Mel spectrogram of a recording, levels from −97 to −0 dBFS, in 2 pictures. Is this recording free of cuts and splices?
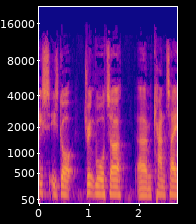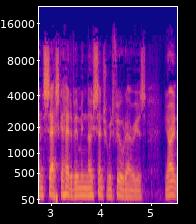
no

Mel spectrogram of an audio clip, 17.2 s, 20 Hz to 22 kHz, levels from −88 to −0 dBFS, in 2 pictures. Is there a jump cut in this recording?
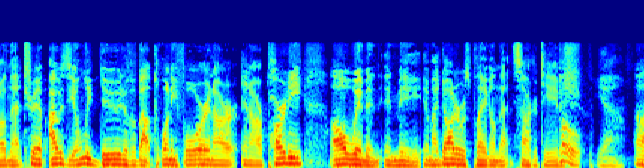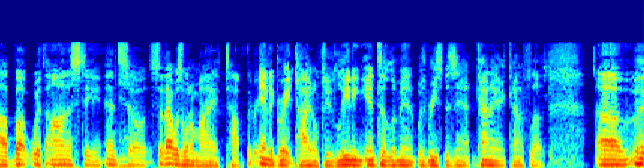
yes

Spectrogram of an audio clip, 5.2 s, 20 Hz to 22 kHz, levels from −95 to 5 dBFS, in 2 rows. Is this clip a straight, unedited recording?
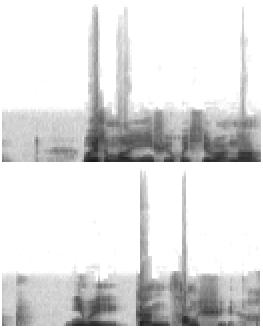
yes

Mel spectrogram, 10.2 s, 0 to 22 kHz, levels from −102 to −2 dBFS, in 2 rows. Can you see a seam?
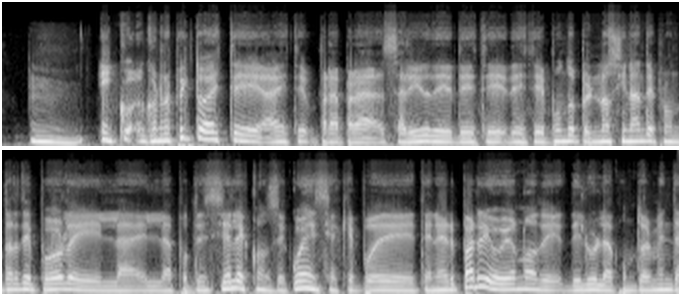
no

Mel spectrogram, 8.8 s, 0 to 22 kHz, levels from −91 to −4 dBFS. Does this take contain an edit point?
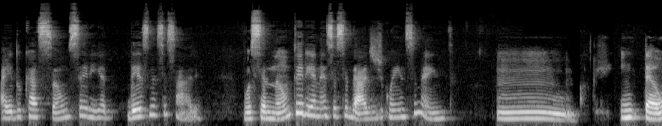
yes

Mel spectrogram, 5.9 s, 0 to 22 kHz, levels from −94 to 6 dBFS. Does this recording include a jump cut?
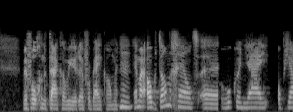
yes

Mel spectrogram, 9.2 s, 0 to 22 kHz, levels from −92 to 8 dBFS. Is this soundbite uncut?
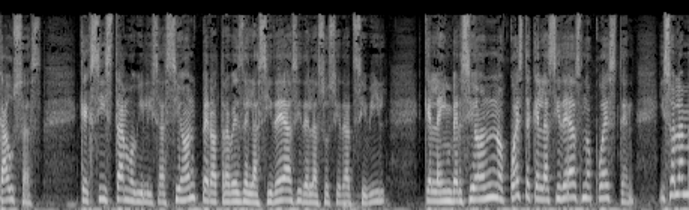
yes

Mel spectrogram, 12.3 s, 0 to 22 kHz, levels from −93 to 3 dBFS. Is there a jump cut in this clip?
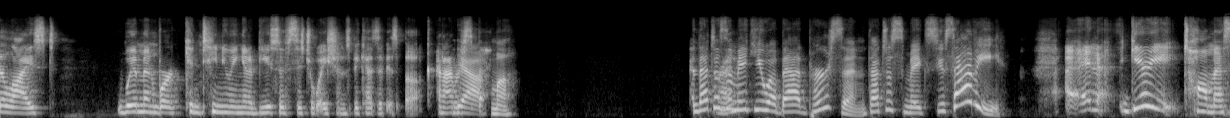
yes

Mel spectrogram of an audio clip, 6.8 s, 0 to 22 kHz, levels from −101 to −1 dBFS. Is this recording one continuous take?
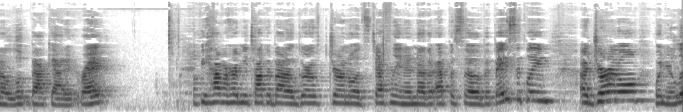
no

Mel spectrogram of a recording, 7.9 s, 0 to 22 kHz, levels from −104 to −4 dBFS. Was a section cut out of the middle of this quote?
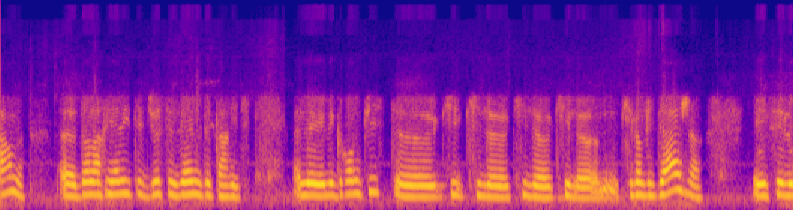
yes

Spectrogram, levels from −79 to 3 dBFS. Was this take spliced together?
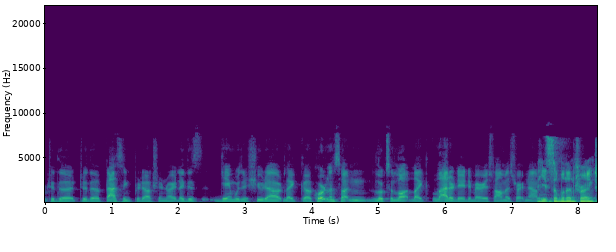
yes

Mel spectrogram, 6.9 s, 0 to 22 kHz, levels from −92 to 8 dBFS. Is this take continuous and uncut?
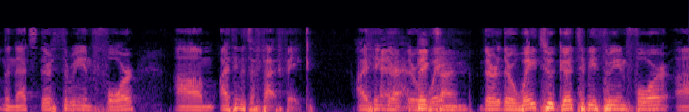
yes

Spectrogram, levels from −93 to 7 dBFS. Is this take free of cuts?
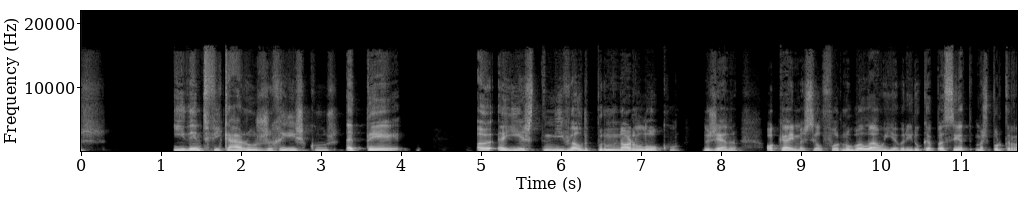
yes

